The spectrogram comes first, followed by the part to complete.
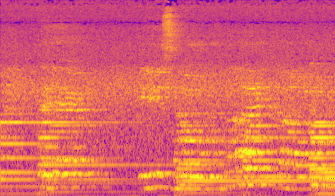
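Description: A woman singing a slow song while accompanying herself on a Kawai digital piano, with a brief lull about halfway.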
